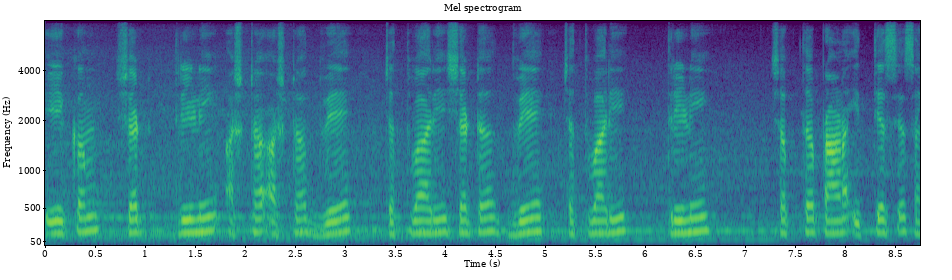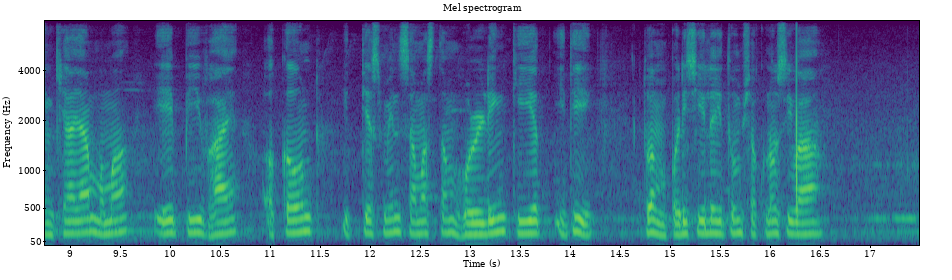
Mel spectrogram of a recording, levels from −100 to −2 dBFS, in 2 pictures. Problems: none marked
